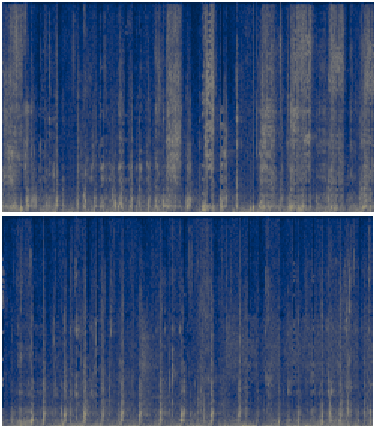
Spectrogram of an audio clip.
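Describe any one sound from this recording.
A person chews wet food with squelching, smacking sounds close to a microphone.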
